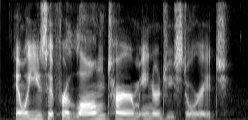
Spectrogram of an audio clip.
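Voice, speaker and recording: With a normal speaking voice, a woman speaks at a moderate pace and a fairly high pitch on a very clean recording with a silent background. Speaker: biology teacher. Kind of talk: recorded lecture.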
